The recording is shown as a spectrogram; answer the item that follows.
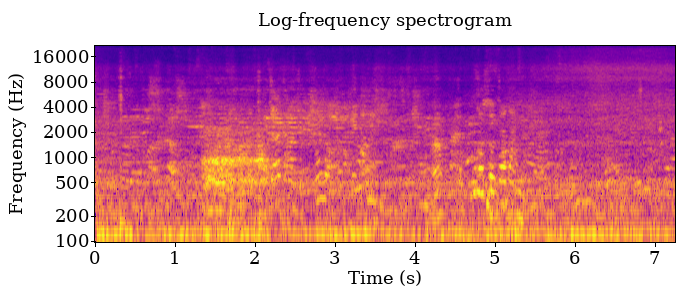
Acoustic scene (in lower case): restaurant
